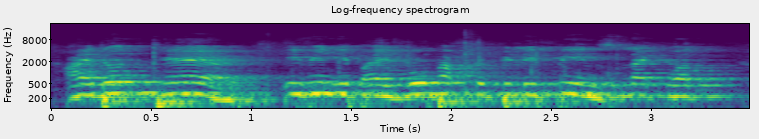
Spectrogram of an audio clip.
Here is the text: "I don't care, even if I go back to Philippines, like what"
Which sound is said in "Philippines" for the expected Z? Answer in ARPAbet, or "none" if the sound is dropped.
S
